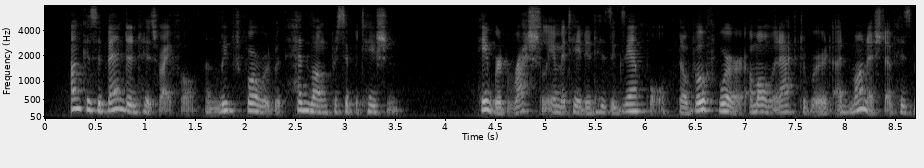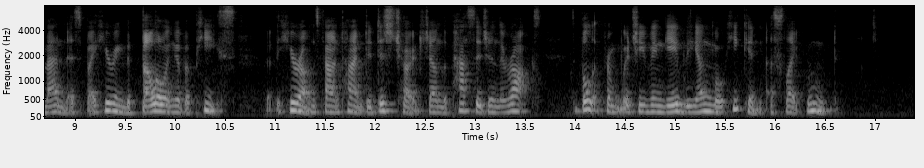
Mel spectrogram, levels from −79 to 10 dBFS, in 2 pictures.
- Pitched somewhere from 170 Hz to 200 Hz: Yes, medium, 185 Hz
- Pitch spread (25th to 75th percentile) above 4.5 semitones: No, average, 3.3 semitones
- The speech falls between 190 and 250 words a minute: Yes, average, 195 wpm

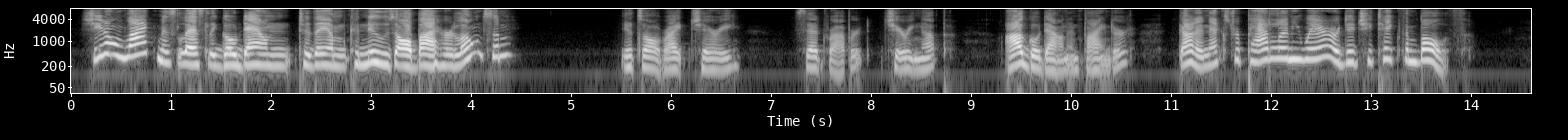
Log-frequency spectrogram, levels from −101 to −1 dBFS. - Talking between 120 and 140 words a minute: No, average, 160 wpm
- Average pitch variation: No, wide, 7.1 semitones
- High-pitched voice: Yes, high, 225 Hz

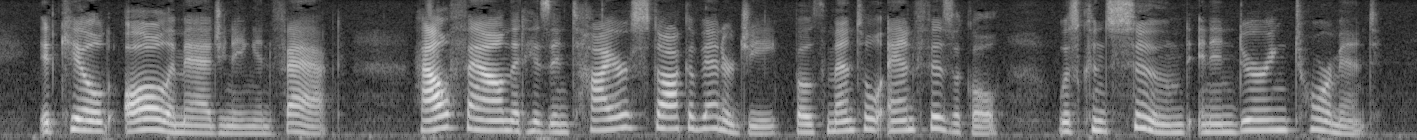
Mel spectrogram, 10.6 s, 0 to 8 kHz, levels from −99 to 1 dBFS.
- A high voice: Yes, high, 200 Hz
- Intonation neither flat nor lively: Yes, average, 4.8 semitones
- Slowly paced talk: Yes, slow, 130 wpm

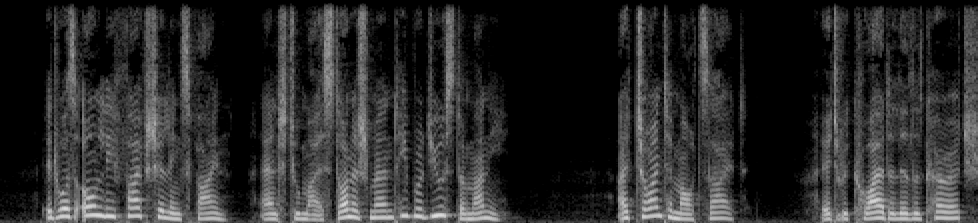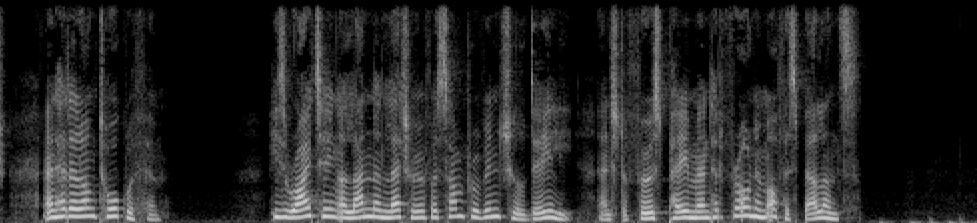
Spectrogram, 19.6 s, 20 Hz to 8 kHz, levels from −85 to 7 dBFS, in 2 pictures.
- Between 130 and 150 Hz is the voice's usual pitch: No, high, 225 Hz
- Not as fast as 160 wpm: Yes, average, 150 wpm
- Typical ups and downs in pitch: No, wide, 5.7 semitones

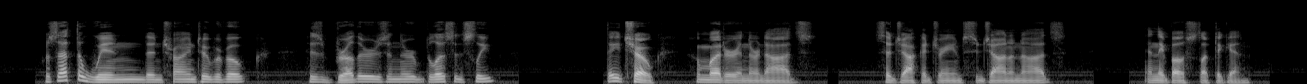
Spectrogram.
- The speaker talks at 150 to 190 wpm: Yes, average, 155 wpm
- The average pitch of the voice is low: Yes, low, 110 Hz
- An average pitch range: No, wide, 5.8 semitones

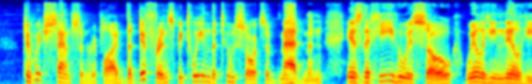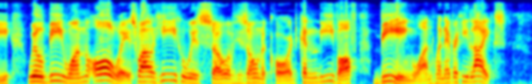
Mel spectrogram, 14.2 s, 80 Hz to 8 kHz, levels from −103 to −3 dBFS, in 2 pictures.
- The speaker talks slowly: No, average, 180 wpm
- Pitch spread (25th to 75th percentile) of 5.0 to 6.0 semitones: Yes, wide, 5.5 semitones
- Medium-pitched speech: Yes, medium, 150 Hz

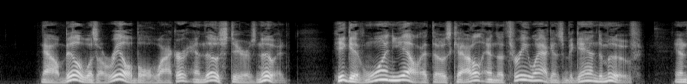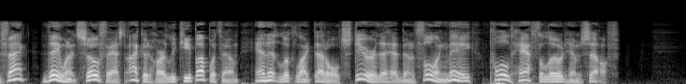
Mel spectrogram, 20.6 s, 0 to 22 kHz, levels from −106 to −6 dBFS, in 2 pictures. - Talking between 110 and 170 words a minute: Yes, average, 160 wpm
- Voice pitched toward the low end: Yes, low, 125 Hz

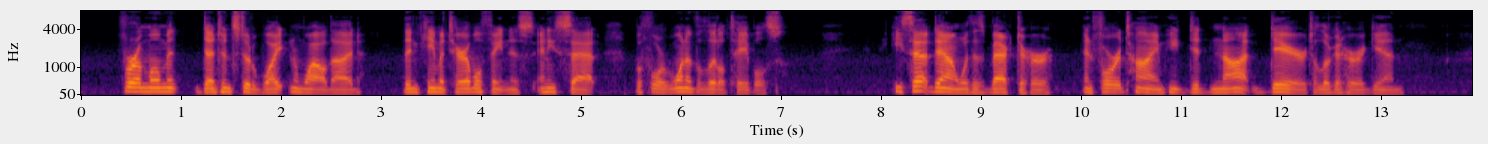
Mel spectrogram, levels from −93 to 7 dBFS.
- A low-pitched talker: Yes, low, 120 Hz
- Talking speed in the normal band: Yes, average, 190 wpm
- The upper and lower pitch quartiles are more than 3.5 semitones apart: No, average, 3.0 semitones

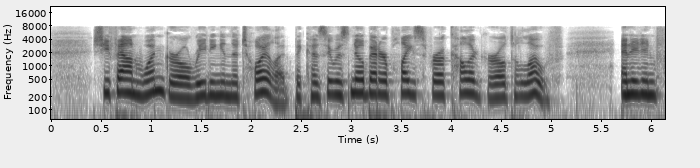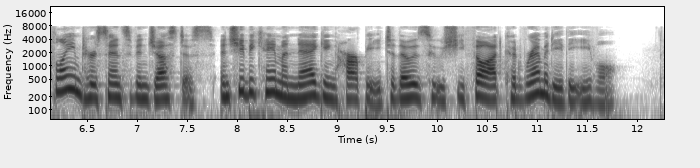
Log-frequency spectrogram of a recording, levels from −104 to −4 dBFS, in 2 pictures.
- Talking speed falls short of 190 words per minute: No, fast, 205 wpm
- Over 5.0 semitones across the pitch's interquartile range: No, average, 3.9 semitones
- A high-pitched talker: Yes, high, 200 Hz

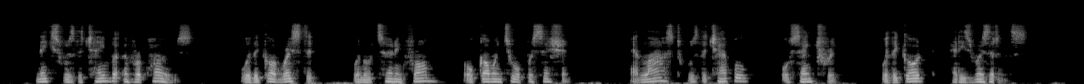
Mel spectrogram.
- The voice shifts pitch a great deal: No, average, 3.9 semitones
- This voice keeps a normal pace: Yes, average, 170 wpm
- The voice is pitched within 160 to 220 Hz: No, low, 125 Hz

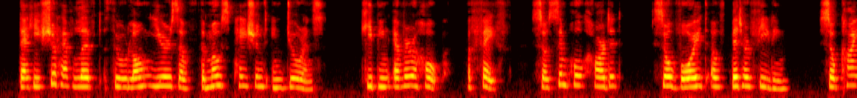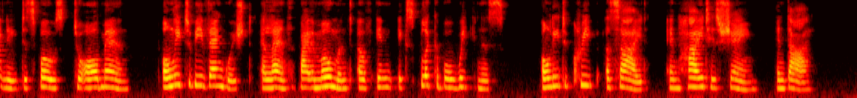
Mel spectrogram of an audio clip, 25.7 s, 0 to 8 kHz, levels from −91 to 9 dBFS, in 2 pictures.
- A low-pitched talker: No, high, 240 Hz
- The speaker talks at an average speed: No, slow, 130 wpm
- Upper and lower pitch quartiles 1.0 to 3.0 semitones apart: Yes, narrow, 2.6 semitones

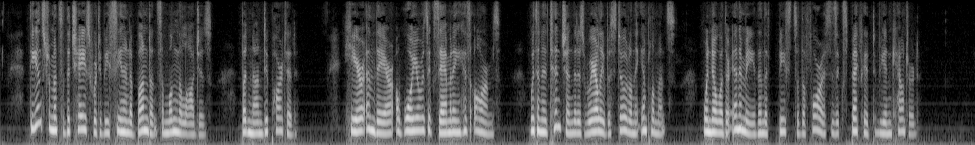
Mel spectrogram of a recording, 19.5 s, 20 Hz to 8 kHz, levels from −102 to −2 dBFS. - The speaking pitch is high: Yes, high, 200 Hz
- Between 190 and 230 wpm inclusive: No, average, 155 wpm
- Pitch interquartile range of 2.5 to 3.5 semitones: Yes, average, 3.2 semitones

